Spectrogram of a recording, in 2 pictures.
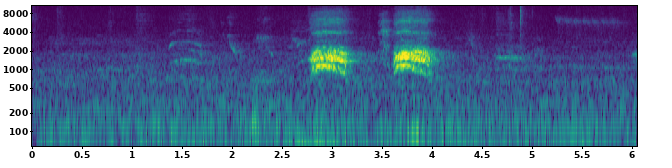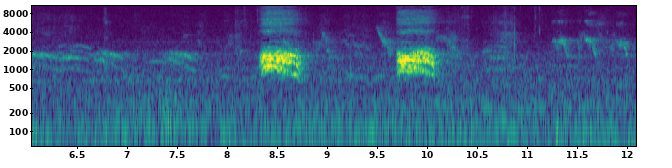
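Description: Birds calling: soft chirps and gurgling whistles, broken twice by a pair of loud, harsh caws a little under a second apart.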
